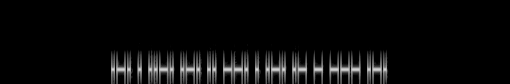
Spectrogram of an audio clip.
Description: Morse code, heard as a keyed tone, about 44 wpm, 700 Hz. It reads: REFRIGERATOR
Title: Top 1501-1750 Words 45wpm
